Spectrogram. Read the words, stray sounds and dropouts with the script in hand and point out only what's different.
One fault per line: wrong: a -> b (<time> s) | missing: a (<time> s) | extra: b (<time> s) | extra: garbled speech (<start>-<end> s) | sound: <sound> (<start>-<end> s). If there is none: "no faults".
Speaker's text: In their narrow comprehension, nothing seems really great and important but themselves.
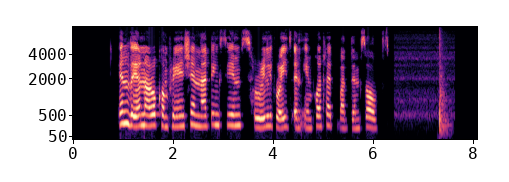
sound: thud (7.3-7.6 s)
